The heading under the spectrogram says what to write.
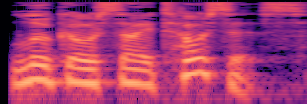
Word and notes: leukocytosis: British English

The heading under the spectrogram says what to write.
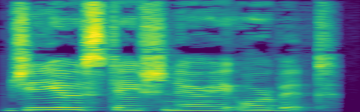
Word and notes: geostationary orbit: American English

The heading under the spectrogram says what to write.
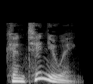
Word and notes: continuing: British English

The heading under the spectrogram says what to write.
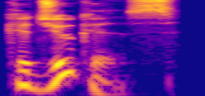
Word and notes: caducous: British English

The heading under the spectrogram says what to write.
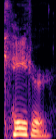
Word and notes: cater: American English

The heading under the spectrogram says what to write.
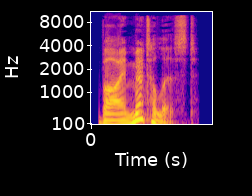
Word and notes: bimetallist: British English

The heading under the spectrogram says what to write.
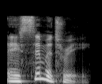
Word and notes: asymmetry: British English

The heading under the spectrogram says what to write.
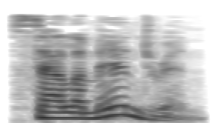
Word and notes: salamandrine: British English

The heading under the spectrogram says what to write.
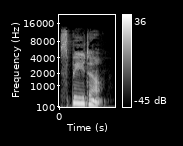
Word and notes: speed up: British English

